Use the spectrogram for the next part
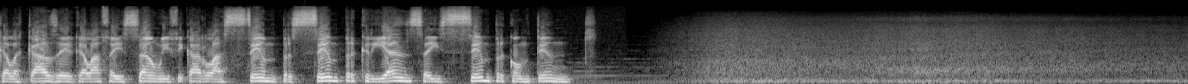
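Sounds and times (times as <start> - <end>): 
speech: 0.0 - 6.0
sea waves washing onto a shore: 6.6 - 11.8.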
